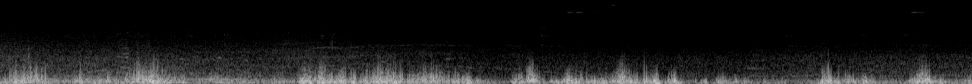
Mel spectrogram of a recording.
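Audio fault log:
No audible faults found.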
